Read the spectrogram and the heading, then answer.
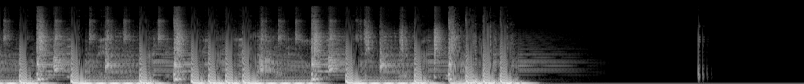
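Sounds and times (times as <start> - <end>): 
low bass remix: 0.0 - 5.7.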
